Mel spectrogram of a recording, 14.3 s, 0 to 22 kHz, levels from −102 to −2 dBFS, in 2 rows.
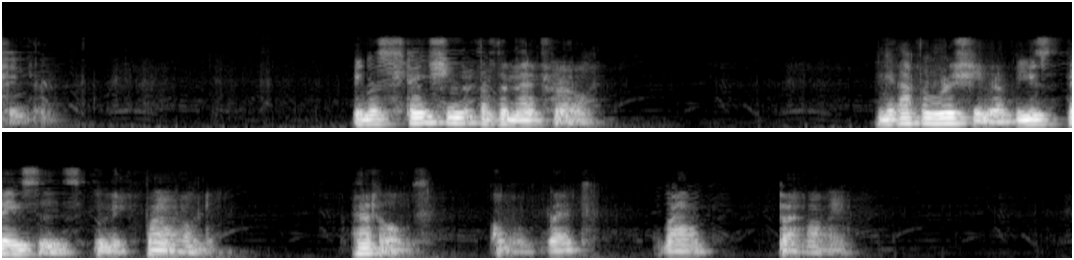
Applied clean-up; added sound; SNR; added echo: neural mask model DeepFilterNet 3.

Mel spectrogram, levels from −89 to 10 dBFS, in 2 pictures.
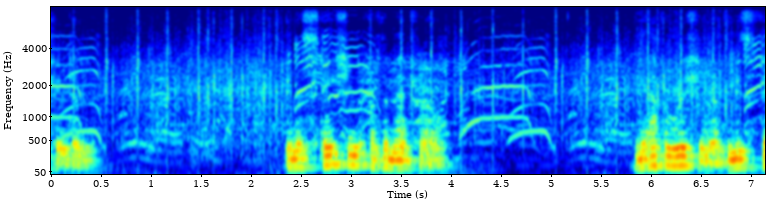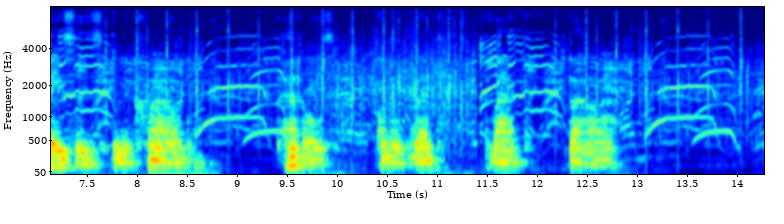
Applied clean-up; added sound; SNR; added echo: none; Cheering / Clapping; 19 dB; reverberation time 0.3 s.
